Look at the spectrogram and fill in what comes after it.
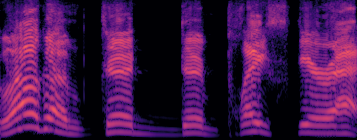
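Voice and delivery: slow, drawn-out delivery in a signature style. Welcoming listeners to the show: Ric Flair style. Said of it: "I could do it in Ric Flair style".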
